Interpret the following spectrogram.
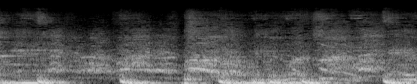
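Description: Live hip-hop concert audio in a club: a heavy bass beat with a packed crowd shouting and chanting along.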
